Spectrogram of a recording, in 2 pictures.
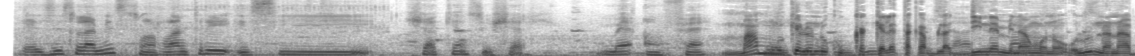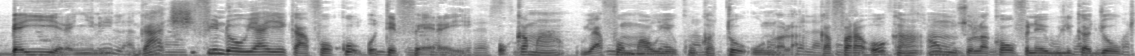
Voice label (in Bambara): magazine bamanankan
